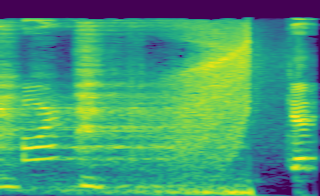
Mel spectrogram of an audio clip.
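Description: Electronic dance music playing at high volume: short, chopped vocal stabs over a heavy bass line, with a rising noise sweep building up. Near the end everything cuts out for a fraction of a second before the vocal returns.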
